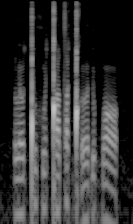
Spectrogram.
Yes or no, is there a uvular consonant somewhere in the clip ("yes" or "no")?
no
